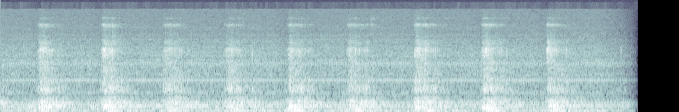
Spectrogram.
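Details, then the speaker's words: FPV drone motor whirs with a steady tone and a harsh, rough grinding rasp pulsing about twice a second; the motor bearing is totally worn and sloppy. "Oh boy, what the hell is that noise? Good God. That bearing is totally annihilated."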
